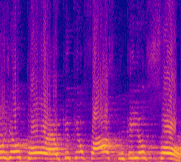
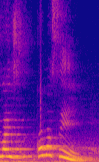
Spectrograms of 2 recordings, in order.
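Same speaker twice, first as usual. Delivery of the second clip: higher-pitched, drawn-out puzzled question; retold bafflement; 7 semitones higher, much slower than usual. Speaker recalls answering the magazine's request, baffled. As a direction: act out your own puzzled reply.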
